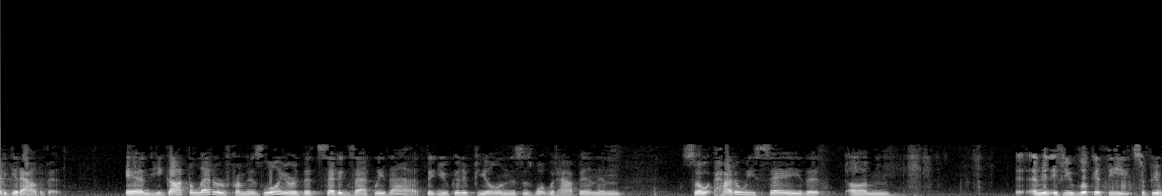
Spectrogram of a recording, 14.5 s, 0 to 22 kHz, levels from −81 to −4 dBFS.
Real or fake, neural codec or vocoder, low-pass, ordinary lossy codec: real; none; 7.2 kHz; MP3, 24 kbps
